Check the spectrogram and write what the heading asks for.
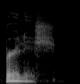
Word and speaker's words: Grealish: Grealish. Ja, Grealish gewoon. Volgens mij zei Willem Wijs net in de live show, die had een naam. – Die zei volgens mij mm, Grealish, uh, Grealish, maar dat is volgens mij niet helemaal correct.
